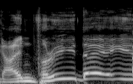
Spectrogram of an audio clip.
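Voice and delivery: menacing vampire, drawn out slowly. Retold or imitated. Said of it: "in a vampire voice".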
